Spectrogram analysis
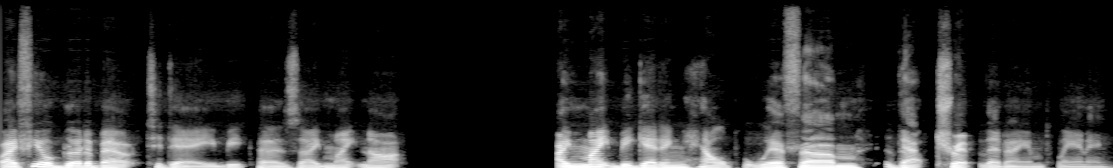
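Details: Adult man speaking; normal voice.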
